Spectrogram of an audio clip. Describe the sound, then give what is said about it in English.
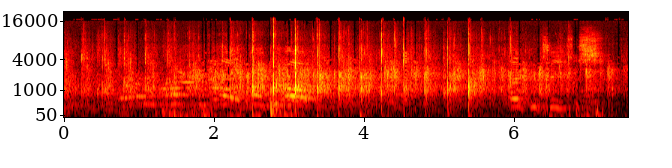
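An audience at a church service claps hands in praise of Jesus Christ in a sustained, uneven burst of applause, sharp claps landing throughout while voices call out and murmur underneath at a moderate level. “He deserves a hand clap of praise tonight.”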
